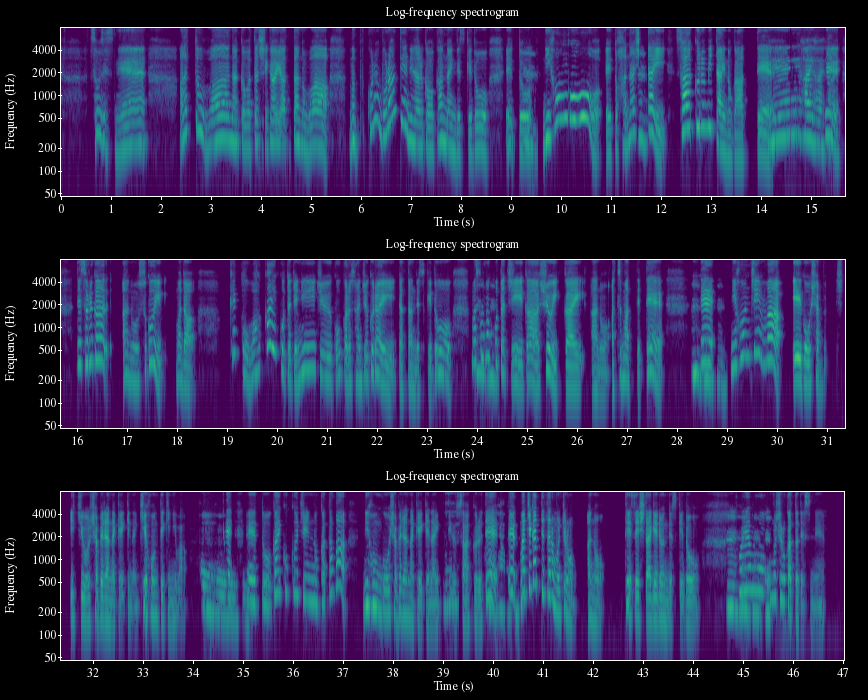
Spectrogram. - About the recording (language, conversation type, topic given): Japanese, unstructured, ボランティア活動に参加したことはありますか？
- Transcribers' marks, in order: unintelligible speech; other background noise; distorted speech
